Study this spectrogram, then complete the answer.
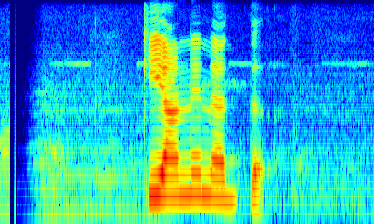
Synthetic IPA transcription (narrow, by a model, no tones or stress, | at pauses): kijanːenɛd̪ːə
